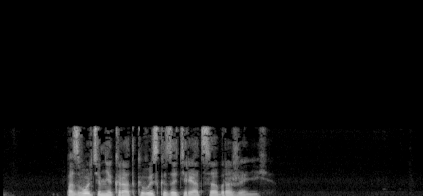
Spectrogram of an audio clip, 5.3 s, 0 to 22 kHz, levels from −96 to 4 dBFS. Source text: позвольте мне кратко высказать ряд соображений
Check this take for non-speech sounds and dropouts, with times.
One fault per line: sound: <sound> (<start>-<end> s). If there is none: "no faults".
no faults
